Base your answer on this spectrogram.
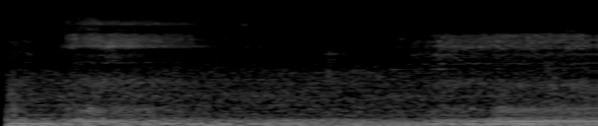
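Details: Bidinha, a pet dog, snoring in its sleep: a steady, low rumbling drone that continues throughout with little change, and a faint hiss higher up.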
